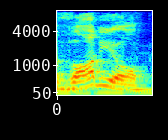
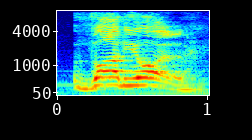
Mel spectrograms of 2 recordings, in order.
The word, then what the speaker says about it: Gvardiol: get yourself a mr vario i hope you pronounce his name vario otherwise i'm a bit of an idiot i reckon that's a silent g i reckon it's a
